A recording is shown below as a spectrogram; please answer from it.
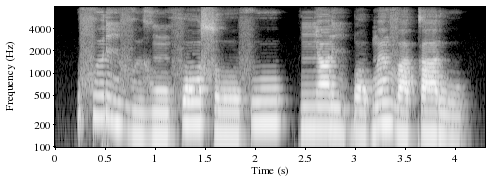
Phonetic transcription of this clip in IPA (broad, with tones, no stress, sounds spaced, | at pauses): f ɨ˦ ɾ i˧ v ɨ˨ ɣ ũ˨ f ɔ˦ s oː˨ f u˦ | ɲ ã˦ ɾ i˧ ɓ ɔ˨ b ɛ̃˦ v a˨ k a˧ ɾ u˨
